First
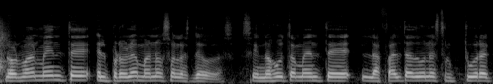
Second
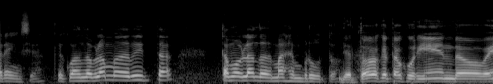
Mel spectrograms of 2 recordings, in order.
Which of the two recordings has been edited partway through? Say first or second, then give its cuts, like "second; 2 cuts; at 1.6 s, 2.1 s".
first; 1 cut; at 0.9 s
